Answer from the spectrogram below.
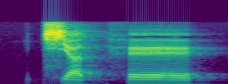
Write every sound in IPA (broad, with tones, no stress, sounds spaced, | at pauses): t͡ɕ a˨˩ t̚ h ɛ˨˩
